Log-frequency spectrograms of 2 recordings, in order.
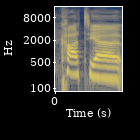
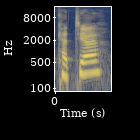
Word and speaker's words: Katja: I say Katja, but I think if you were going to say it like a German would say it, it'd be like Katja.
